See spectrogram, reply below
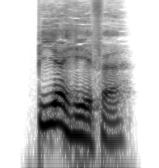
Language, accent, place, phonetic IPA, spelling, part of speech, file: German, Germany, Berlin, [ˈbiːɐ̯ˌheːfə], Bierhefe, noun, De-Bierhefe.ogg
- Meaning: yeast; barm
